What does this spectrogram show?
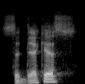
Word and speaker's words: Sudeikis: Also, Jason Sudeikis. Sudeikis. Am I pronouncing that correctly? Sudeikis? That is correct. Wow. That is how you pronounce it in the Greek mother tongue.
